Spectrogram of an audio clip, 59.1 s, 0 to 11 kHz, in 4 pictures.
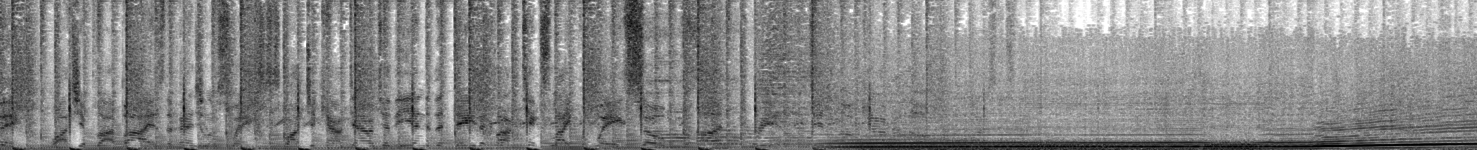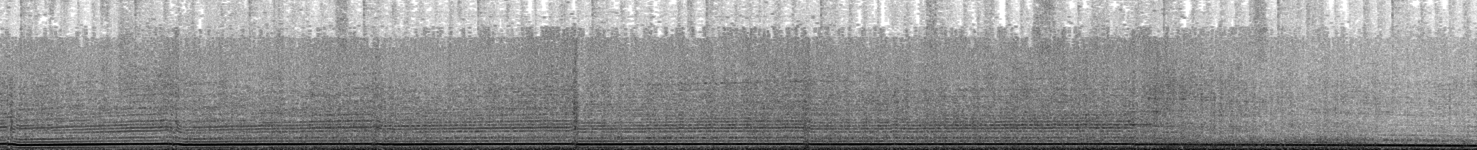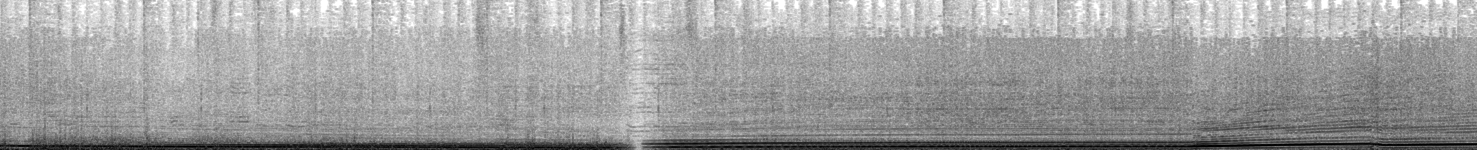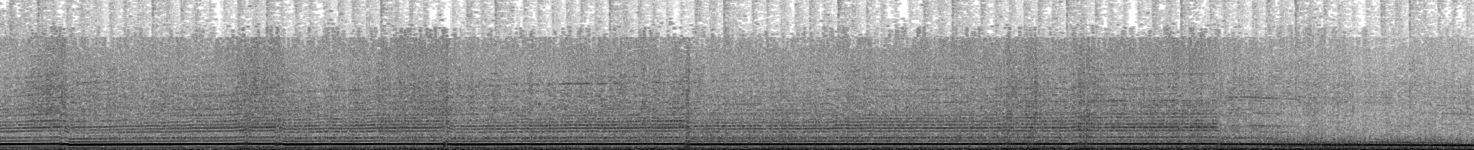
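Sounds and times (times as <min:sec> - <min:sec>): motorcycle engines accelerating: 0:00.0 - 0:59.0.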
